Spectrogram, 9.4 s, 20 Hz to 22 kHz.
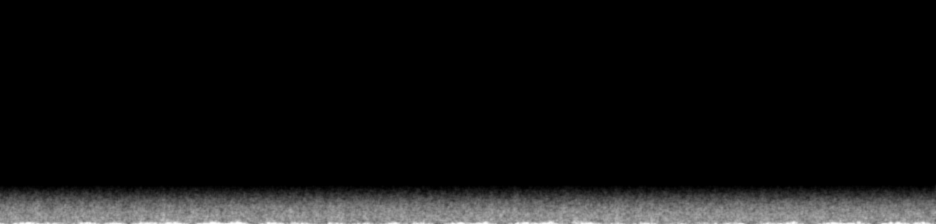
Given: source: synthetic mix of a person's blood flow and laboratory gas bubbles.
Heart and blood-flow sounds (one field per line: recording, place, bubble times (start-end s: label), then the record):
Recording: Doppler ultrasound of blood flow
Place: precordium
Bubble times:
5.53-6.00 s: bubbles
From the record:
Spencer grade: 1 (occasional bubble signal discernible with the cardiac motion signal, with majority of cardiac periods free of bubbles)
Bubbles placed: anywhere in the cardiac cycle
